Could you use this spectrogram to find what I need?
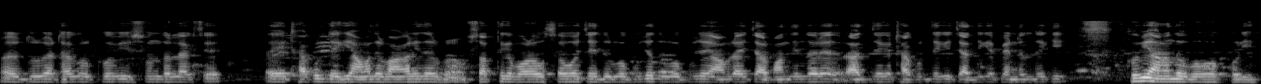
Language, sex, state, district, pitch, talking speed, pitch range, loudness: Bengali, male, West Bengal, Kolkata, 125 Hz, 165 wpm, 120-125 Hz, -25 LUFS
